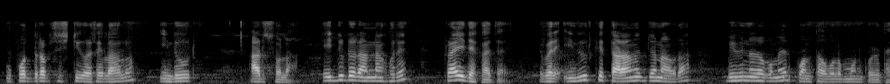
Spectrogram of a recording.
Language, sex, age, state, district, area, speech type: Bengali, male, 30-45, West Bengal, Jhargram, rural, spontaneous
